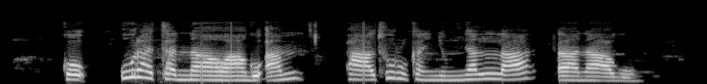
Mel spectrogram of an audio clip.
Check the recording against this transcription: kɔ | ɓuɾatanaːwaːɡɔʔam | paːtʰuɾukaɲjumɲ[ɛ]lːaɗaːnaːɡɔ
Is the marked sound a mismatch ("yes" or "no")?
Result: yes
